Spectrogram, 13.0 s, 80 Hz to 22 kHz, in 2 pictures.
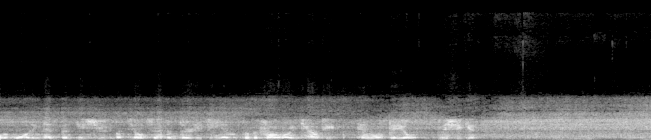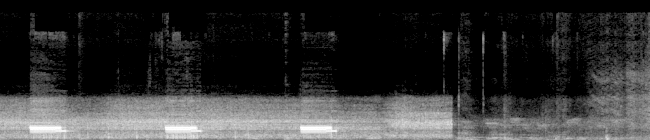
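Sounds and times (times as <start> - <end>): steady radio hiss: 0.0 - 13.0
two-tone digital data bursts: 6.8 - 7.3, 8.2 - 8.6, 9.5 - 10.0.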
